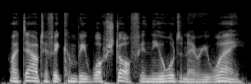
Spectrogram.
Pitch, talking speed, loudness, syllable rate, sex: 130 Hz, 285 wpm, -18 LUFS, 6.5 syllables/s, male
